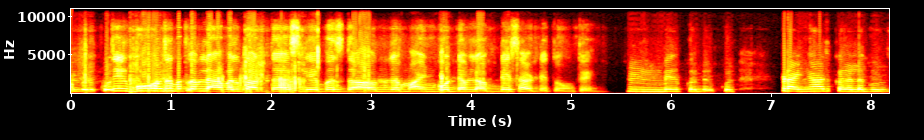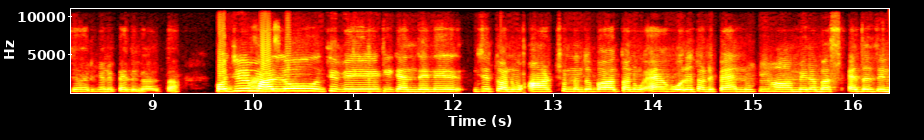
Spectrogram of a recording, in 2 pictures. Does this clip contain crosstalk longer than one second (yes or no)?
no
